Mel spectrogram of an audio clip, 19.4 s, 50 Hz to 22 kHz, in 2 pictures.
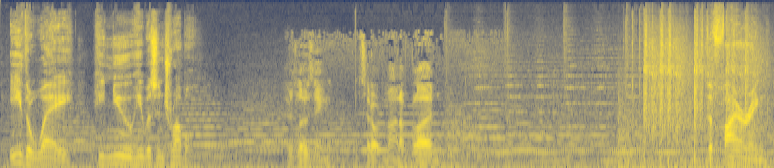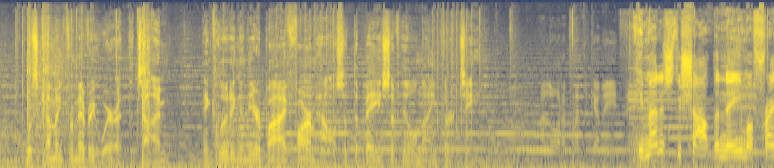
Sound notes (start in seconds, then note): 5.9 dramatic music; 5.9 gunshots popping; 17.7 voiceover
